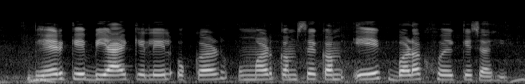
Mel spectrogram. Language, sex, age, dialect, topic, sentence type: Magahi, female, 31-35, Western, agriculture, statement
